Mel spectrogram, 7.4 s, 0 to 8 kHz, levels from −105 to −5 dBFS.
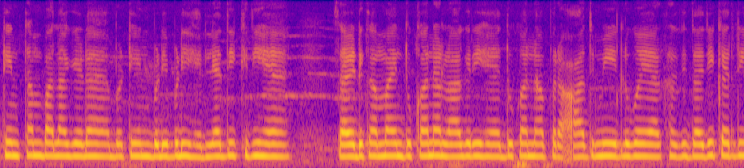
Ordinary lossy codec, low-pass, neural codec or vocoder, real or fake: none; none; none; real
